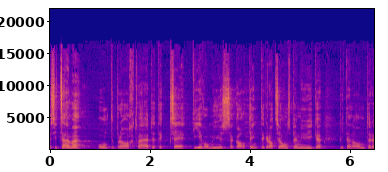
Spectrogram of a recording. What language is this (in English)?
Swiss German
